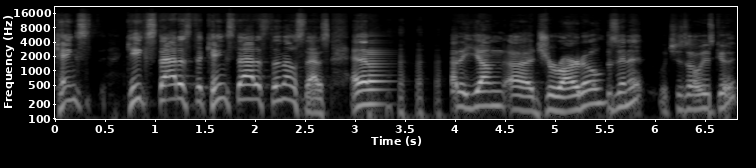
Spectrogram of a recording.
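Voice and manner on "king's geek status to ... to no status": put-on Yiddish-influenced accent.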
